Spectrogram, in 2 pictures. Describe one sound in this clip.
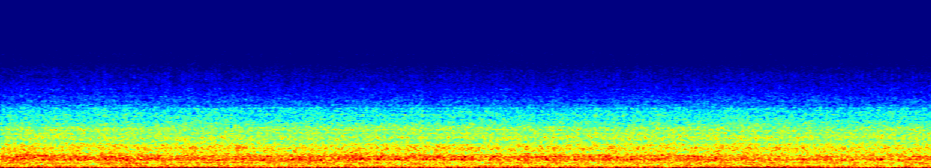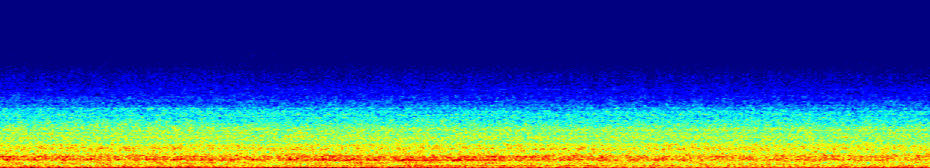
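A truck engine idles steadily close by.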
